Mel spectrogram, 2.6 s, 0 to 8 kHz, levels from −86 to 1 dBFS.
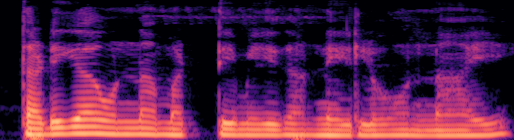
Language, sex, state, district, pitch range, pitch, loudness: Telugu, male, Telangana, Mahabubabad, 115-130 Hz, 120 Hz, -17 LUFS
